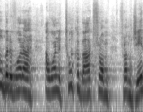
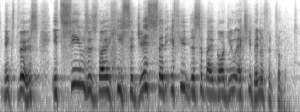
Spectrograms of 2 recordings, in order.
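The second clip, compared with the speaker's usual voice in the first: usual speaking voice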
